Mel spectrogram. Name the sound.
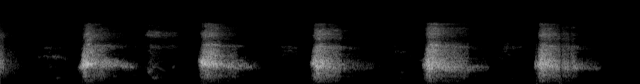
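deep breathing during yoga exercise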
